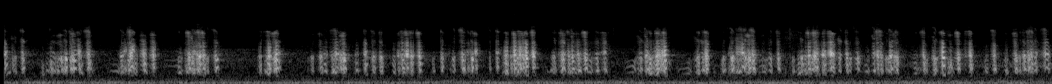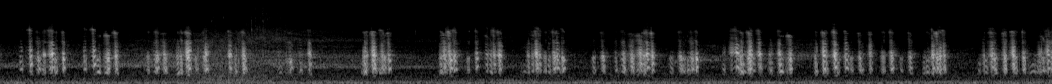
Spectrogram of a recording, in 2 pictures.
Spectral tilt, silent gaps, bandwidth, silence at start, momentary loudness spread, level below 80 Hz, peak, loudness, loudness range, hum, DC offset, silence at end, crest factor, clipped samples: -4 dB/octave; none; 15 kHz; 0.05 s; 11 LU; -50 dBFS; -6 dBFS; -28 LUFS; 3 LU; none; under 0.1%; 0 s; 22 dB; under 0.1%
